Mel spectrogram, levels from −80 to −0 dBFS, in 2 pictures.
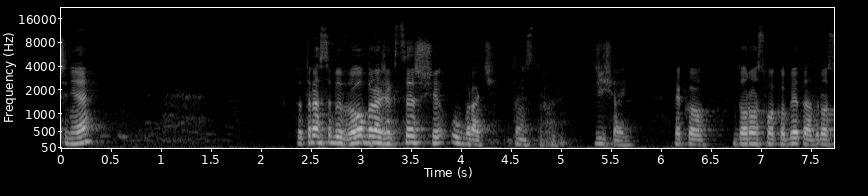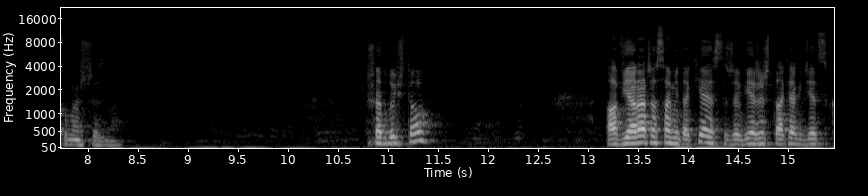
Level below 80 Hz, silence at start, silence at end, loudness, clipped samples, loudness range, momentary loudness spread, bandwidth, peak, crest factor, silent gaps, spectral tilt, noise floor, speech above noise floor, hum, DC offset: -68 dBFS; 0 s; 0 s; -33 LUFS; under 0.1%; 8 LU; 18 LU; 14.5 kHz; -14 dBFS; 20 dB; none; -6.5 dB/octave; -68 dBFS; 36 dB; none; under 0.1%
